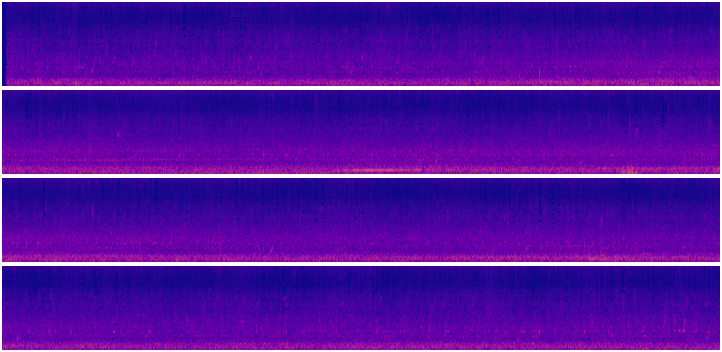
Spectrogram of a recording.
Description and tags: smal fontain in Vienna
flowing water from a small fountain. Recording nearly Danube in Vienna
splashing, fontain, ambient, natureoutdoor, garden, park, liquid, bllue, vienna, city, danube, water, spash, babbling, river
